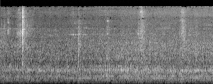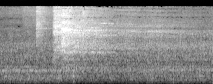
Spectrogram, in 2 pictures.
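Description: Passenger train running slowly, heard from an open coach door: a steady rumble of wheels on rail with faint squealing tones and occasional clicks. A sudden loud hissing rush comes about five seconds in and fades over a second.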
